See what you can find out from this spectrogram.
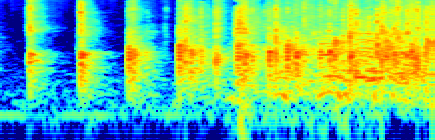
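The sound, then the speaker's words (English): Scattered applause from part of a crowd: a few separate, isolated claps at first, then thin, uneven clapping that fills in and carries on steadily to the end. “Really? You almost got a third of the crowd on board with that. I refuse to applaud.”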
